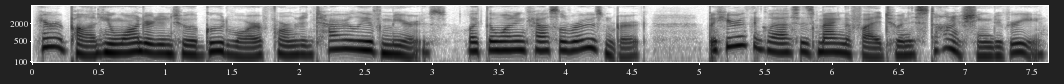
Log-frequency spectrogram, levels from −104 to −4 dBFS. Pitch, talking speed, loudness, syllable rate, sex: 210 Hz, 195 wpm, -16 LUFS, 7.0 syllables/s, female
